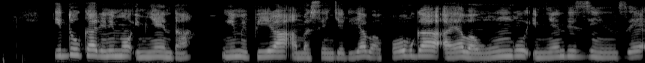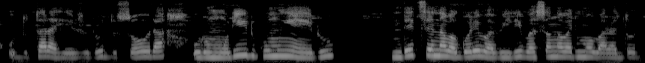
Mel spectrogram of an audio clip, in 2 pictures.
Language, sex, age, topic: Kinyarwanda, female, 18-24, finance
